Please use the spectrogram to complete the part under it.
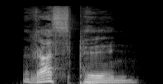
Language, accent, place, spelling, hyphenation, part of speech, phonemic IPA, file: German, Germany, Berlin, raspeln, ras‧peln, verb, /ˈraspəln/, De-raspeln.ogg
- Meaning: 1. to rasp, to smooth sharp edges and corners with a rasp (esp. of metal, wood, etc.) 2. to grate (cheese, vegetables, etc.) 3. to make a rasping or grating noise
